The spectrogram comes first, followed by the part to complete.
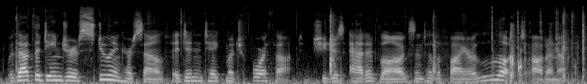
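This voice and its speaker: A man giving wry, measured scripted narration of a fantasy tabletop story. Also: on the high side, animated, noisy background. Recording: music underneath.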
